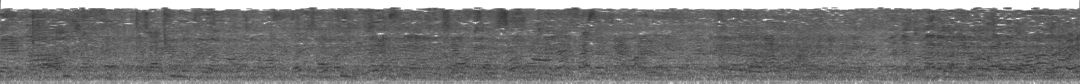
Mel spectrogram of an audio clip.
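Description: A dense crowd of young men and women chatter and shout all around, close by.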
